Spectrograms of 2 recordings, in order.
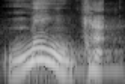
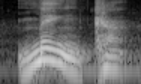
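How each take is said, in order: First: Said in the usual way. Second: Menka pitched up at the start, falling after; high-start menka. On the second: Shown as a demonstration. Teacher marking the future negative for learners. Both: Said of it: "we raise the tone at the start".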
